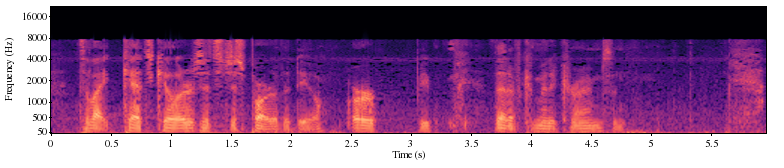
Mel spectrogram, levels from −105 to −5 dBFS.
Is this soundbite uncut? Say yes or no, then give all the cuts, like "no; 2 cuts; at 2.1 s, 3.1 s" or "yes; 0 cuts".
yes; 0 cuts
